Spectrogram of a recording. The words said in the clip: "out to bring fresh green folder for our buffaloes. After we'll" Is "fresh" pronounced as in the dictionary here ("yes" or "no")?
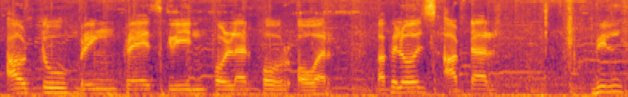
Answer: no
